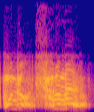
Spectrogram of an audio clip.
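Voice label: Korean tank damaged mood high; speech; War Thunder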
